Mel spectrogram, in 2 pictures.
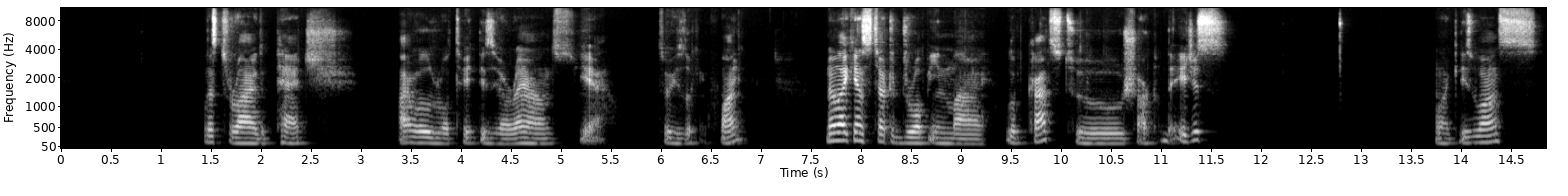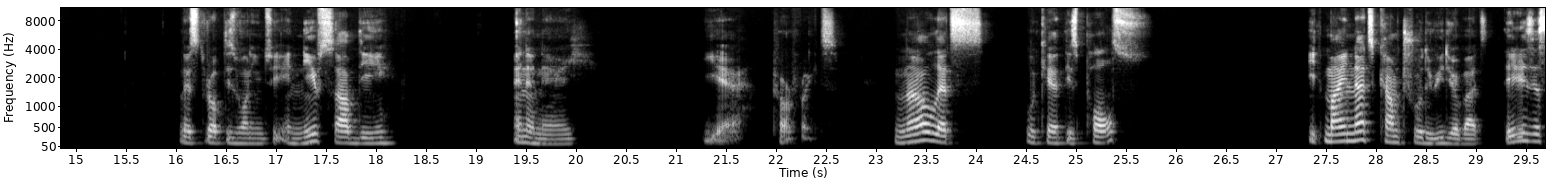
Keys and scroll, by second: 6.7 2, 8.2 l, 8.6 ;, 9.9 k, 10.3 l, 17.9 Delete, 18.8 n.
